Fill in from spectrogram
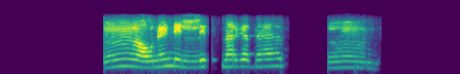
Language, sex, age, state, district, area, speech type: Telugu, female, 18-30, Andhra Pradesh, Palnadu, urban, conversation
